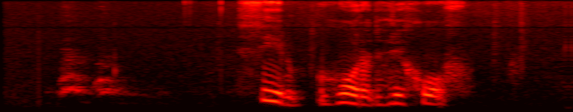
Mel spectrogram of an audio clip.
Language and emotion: Russian, neutral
